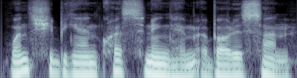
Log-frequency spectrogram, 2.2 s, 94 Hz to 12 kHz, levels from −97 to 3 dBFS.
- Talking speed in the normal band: No, fast, 215 wpm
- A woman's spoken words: No, male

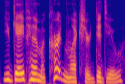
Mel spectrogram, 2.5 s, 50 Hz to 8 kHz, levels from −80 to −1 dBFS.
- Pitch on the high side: No, medium, 180 Hz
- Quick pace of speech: No, average, 190 wpm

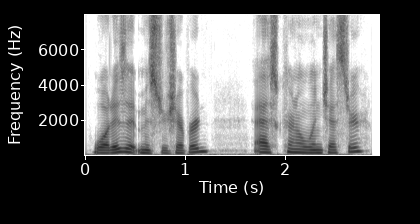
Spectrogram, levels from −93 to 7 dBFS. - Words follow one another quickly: No, average, 165 wpm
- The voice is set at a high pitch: No, medium, 175 Hz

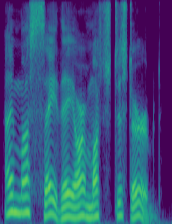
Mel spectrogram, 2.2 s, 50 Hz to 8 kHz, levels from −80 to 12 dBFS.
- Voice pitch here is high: No, medium, 160 Hz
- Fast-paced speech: No, average, 195 wpm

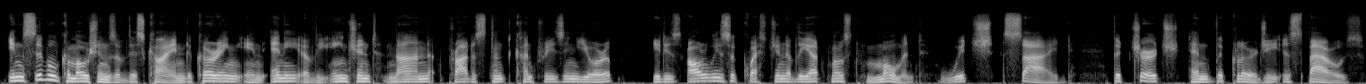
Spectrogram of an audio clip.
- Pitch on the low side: Yes, low, 125 Hz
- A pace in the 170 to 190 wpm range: No, average, 150 wpm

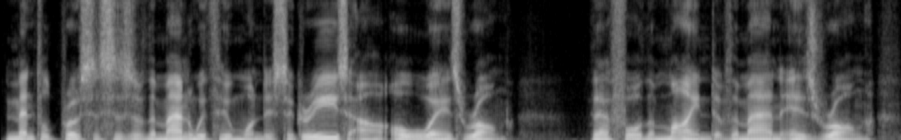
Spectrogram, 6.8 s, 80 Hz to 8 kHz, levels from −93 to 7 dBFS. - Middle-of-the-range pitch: No, very low, 95 Hz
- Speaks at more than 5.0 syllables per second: Yes, 5.4 syllables/s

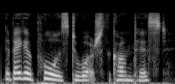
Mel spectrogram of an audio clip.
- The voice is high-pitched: Yes, high, 215 Hz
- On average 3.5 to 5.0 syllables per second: No, 6.0 syllables/s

